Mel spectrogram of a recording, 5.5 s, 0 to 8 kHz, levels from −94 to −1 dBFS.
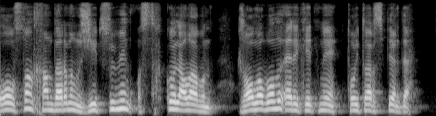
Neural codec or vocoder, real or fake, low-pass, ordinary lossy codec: codec, 44.1 kHz, 3.4 kbps, Pupu-Codec; fake; 7.2 kHz; none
